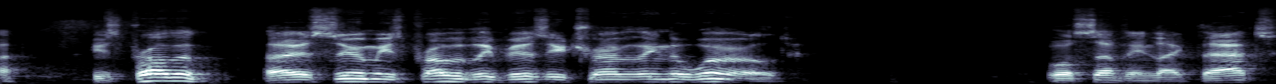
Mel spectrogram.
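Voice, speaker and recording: A man puts on a character voice at a medium pitch. He takes long, frequent pauses. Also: moderate pace. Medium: audio drama. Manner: gentle, measured.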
